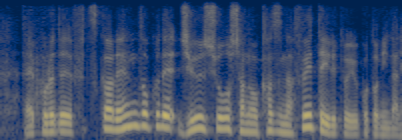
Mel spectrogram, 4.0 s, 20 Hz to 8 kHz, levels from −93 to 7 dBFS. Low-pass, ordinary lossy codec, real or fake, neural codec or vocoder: 7.2 kHz; Opus, 32 kbps; fake; codec, 16 kHz, 0.7 kbps, FocalCodec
